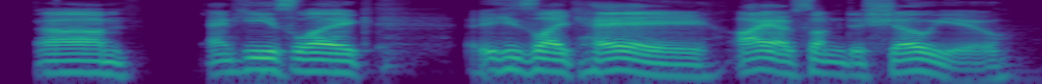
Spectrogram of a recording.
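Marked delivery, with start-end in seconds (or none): 2.9-5.0 menacing delivery. Retelling a show scene where a boy asks a girl: imitating an ominous line. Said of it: "very ominously".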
